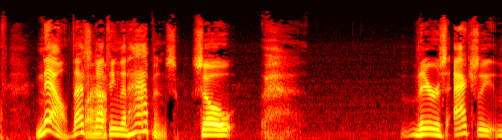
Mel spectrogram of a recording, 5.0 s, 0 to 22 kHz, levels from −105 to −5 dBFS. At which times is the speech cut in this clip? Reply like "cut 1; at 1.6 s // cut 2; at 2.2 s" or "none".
cut 1; at 1.1 s // cut 2; at 1.8 s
